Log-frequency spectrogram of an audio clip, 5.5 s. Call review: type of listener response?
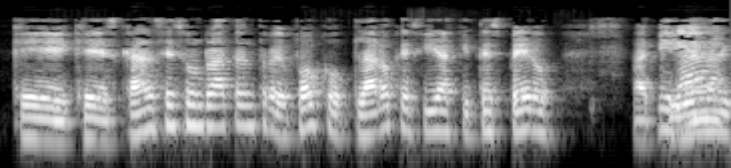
listening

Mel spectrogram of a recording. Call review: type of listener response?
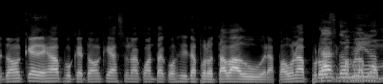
taking over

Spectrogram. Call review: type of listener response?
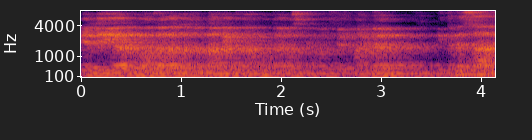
listening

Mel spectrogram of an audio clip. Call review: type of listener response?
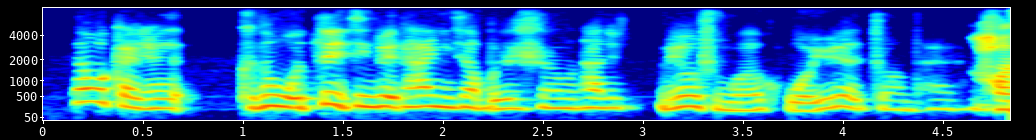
taking over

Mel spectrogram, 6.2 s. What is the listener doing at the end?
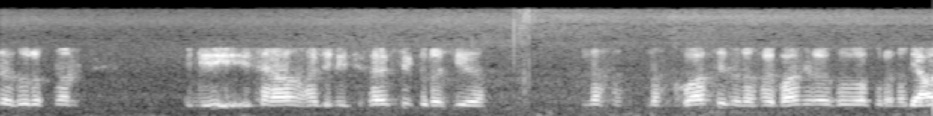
taking over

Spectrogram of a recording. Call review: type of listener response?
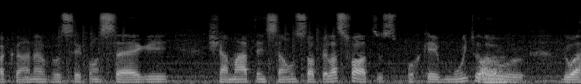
listening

